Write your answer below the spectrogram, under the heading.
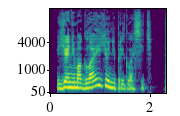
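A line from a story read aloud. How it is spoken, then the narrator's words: Old woman grumbling in reply. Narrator (Russian): проворчала в ответ старуха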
